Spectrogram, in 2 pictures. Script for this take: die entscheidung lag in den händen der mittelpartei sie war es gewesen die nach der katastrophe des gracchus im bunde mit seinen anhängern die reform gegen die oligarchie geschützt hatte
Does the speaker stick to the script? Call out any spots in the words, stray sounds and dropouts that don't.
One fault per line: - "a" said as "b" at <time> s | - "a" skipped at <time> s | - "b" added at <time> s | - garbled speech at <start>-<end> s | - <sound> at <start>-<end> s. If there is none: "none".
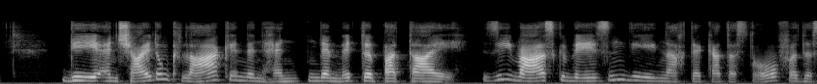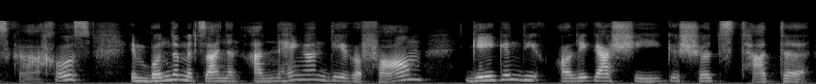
none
